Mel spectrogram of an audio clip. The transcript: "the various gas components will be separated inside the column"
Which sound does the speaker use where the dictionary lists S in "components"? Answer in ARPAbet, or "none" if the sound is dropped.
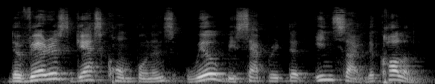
S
